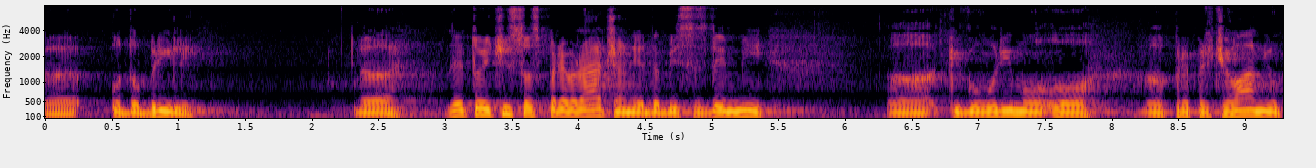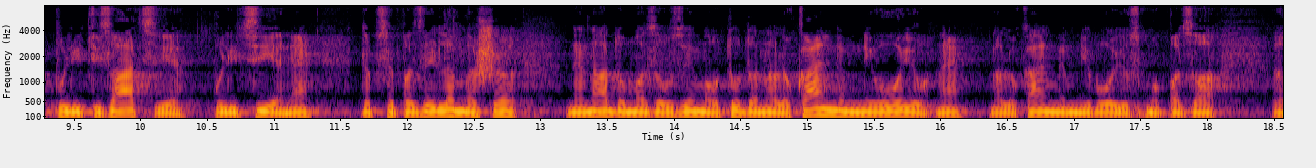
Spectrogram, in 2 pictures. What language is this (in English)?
Slovenian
